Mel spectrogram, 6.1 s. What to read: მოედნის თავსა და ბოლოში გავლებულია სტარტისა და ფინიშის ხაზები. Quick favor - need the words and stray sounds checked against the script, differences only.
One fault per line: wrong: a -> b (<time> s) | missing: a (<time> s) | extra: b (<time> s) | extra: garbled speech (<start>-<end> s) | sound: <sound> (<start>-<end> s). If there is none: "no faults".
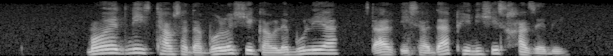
no faults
